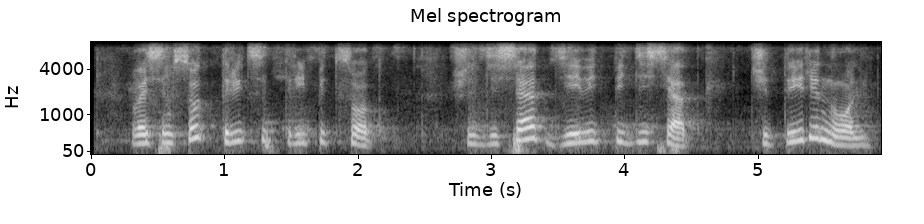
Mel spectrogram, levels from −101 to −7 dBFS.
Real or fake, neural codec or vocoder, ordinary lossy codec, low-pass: fake; vocoder, 22.05 kHz, 80 mel bands, WaveNeXt; Opus, 16 kbps; 7.2 kHz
